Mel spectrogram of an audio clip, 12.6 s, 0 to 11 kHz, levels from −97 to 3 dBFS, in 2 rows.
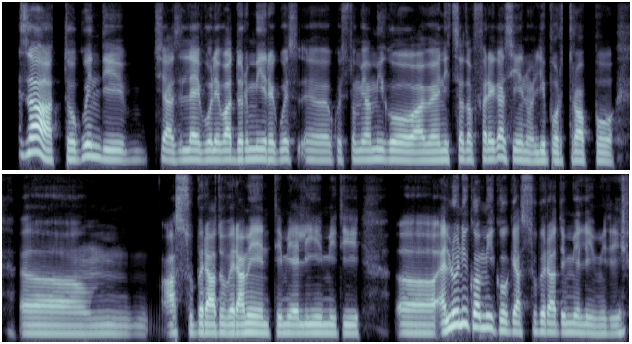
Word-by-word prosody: Esatto, 205 Hz, -, +5 dB
quindi, 140 Hz, -6 st, -2 dB
cioè, 140 Hz, -4 st, -3 dB
se 135 Hz, -, -11 dB
lei 140 Hz, 0 st, +2 dB
voleva 140 Hz, +1 st, +1 dB
dormire 145 Hz, 0 st, 0 dB
quest 145 Hz, +1 st, -6 dB
uhm, 135 Hz, -2 st, -5 dB
questo 140 Hz, +1 st, -11 dB
mio 140 Hz, 0 st, -2 dB
amico 140 Hz, -2 st, +1 dB
aveva 130 Hz, +1 st, +1 dB
iniziato 140 Hz, +2 st, -3 dB
a -, -, -4 dB
fare 145 Hz, +1 st, -1 dB
casino 140 Hz, -5 st, -2 dB
e -, -, -5 dB
lì, 130 Hz, +1 st, -2 dB
purtroppo, 125 Hz, -1 st, -3 dB, 0.3 s
uhm, 115 Hz, -1 st, -3 dB
ha 120 Hz, -, -2 dB
superato 125 Hz, 0 st, +2 dB
veramente 125 Hz, 0 st, +3 dB
i -, -, -2 dB
miei 120 Hz, -1 st, +1 dB
limiti, 125 Hz, -1 st, -2 dB, 0.3 s
uhm 125 Hz, -1 st, 0 dB, 0.2 s
è 140 Hz, -, +3 dB
l'unico 235 Hz, +1 st, +5 dB
amico 195 Hz, -6 st, +1 dB
che 145 Hz, -, +1 dB
ha -, -, +1 dB
superato 135 Hz, 0 st, -2 dB
i -, -, -2 dB
miei 130 Hz, -1 st, -2 dB
limiti, 115 Hz, 0 st, -5 dB
135 Hz, 175 wpm, -23 LUFS, 125-145 Hz, 0.3 s, Esatto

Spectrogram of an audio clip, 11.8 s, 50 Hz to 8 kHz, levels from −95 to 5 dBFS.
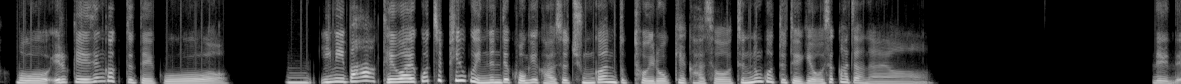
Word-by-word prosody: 뭐 205 Hz, -4 st, +1 dB
이렇게 260 Hz, +1 st, +2 dB
생각도 340 Hz, -6 st, -3 dB
되고 180 Hz, -5 st, -1 dB, 0.6 s
음 225 Hz, 0 st, 0 dB, 0.2 s
이미 295 Hz, +4 st, +2 dB
막 360 Hz, +2 st, +2 dB
대화에 295 Hz, +4 st, +6 dB
꽃을 385 Hz, +5 st, -1 dB
피우고 425 Hz, -4 st, +3 dB
있는데 235 Hz, +2 st, +3 dB
거기 225 Hz, +1 st, 0 dB
가서 185 Hz, +1 st, -2 dB
중간부터 225 Hz, -1 st, 0 dB
이렇게 190 Hz, +3 st, -1 dB
가서 170 Hz, -1 st, -4 dB
듣는 245 Hz, +9 st, +2 dB
것도 265 Hz, -7 st, -2 dB
되게 185 Hz, -2 st, -1 dB
어색하잖아요. 155 Hz, -, -5 dB, 2.2 s
네네. 195 Hz, -3 st, -5 dB
220 Hz, 260 characters per minute, -22 LUFS, 180-275 Hz, 2.2 s, 대화에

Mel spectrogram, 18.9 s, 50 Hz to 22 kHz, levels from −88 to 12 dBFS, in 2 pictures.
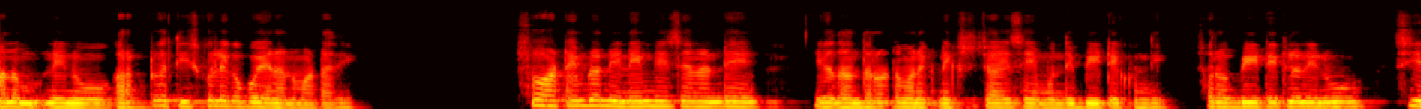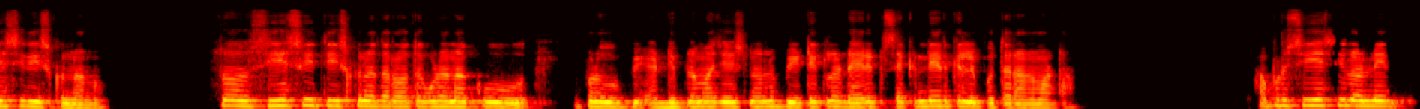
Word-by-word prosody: మనం 155 Hz, -1 st, +4 dB, 0.2 s
నేను 145 Hz, -1 st, +5 dB, 0.2 s
కరెక్ట్‌గా 150 Hz, +5 st, -3 dB
తీసుకోలేకపోయాననమాట 160 Hz, -6 st, -1 dB
అది. 145 Hz, +1 st, -7 dB, 1.2 s
సో, -, -, -21 dB
ఆ -, -, +2 dB
టైమ్‌లో 190 Hz, +1 st, 0 dB
నేనేమి 170 Hz, 0 st, +3 dB
జెసానంటే, 170 Hz, -1 st, +1 dB, 0.6 s
ఇగ 155 Hz, -, +2 dB
దాని 145 Hz, -1 st, +3 dB
తరువాత 155 Hz, 0 st, -2 dB
మనకి 140 Hz, 0 st, +1 dB
నెక్స్ట్ 140 Hz, +2 st, -4 dB
చాయిస్ 140 Hz, 0 st, -1 dB
ఏముంది 135 Hz, +1 st, 0 dB
బి‌టెక్ 140 Hz, 0 st, +2 dB
ఉంది. 140 Hz, +1 st, -3 dB, 0.3 s
సొ, -, -, -27 dB
నాకు 150 Hz, 0 st, 0 dB
బి‌టెక్‌లో 155 Hz, +1 st, +2 dB
నేను 155 Hz, +1 st, +3 dB, 0.5 s
సీఎస్‌సి 185 Hz, -1 st, 0 dB
తీసుకున్నాను. 140 Hz, -6 st, 0 dB, 0.8 s
సో, 195 Hz, -, -1 dB, 0.2 s
సీఎస్‌సి 195 Hz, +2 st, +1 dB
తీసుకున్న 185 Hz, -1 st, +1 dB
తరువాత 170 Hz, 0 st, -2 dB
కూడా 170 Hz, 0 st, +2 dB
నాకు, 165 Hz, 0 st, 0 dB, 0.6 s
ఇప్పుడు 165 Hz, -1 st, +3 dB, 0.2 s
పి 160 Hz, -, +1 dB, 0.2 s
డిప్లొమా 160 Hz, +3 st, +2 dB
చేసినోళ్ళు 165 Hz, +2 st, +1 dB
బి‌టెక్‌లో 160 Hz, +3 st, 0 dB
డైరెక్ట్ 155 Hz, +1 st, -2 dB
సెకండీయర్‌కెళ్ళిపోతారనమాట. 155 Hz, -6 st, -1 dB, 1.4 s
అప్పుడు 200 Hz, +1 st, -2 dB
సీఎస్‌సి‌లో 205 Hz, -1 st, +1 dB
నెన్ 180 Hz, -2 st, +1 dB
160 Hz, 130 wpm, -23 LUFS, 145-175 Hz, 1.4 s, నేను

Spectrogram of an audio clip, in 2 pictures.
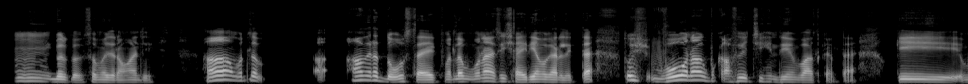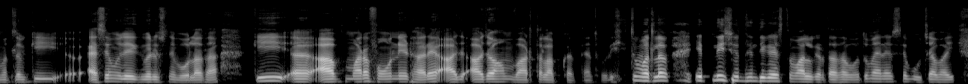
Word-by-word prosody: हुँ, 160 Hz, -, -6 dB
हुँ, 150 Hz, -3 st, -6 dB
बिल्कुल, 110 Hz, -4 st, -1 dB
समझ 110 Hz, 0 st, -5 dB
रहा 105 Hz, 0 st, -2 dB
हूँ, 100 Hz, -, -6 dB
हाँ 110 Hz, -, -2 dB
जी। 100 Hz, -2 st, -13 dB, 0.5 s
हाँ 210 Hz, +1 st, +5 dB
मतलब 185 Hz, -, -5 dB, 0.5 s
अ, -, -, -7 dB, 0.3 s
हाँ 190 Hz, +1 st, +1 dB
मेरा 195 Hz, -1 st, +1 dB
दोस्त 135 Hz, -2 st, -2 dB
है 110 Hz, -, +5 dB
एक 110 Hz, -, -1 dB
मतलब 130 Hz, +2 st, 0 dB
वो 135 Hz, -, -3 dB
ना 155 Hz, +1 st, +5 dB
ऐसी 145 Hz, -1 st, -3 dB
शायरियाँ 120 Hz, -2 st, +1 dB
वगैरह 110 Hz, -2 st, +1 dB
लिखता 100 Hz, -, 0 dB
है। -, -, -2 dB, 0.3 s
तो 200 Hz, -, +2 dB
श 185 Hz, -, -7 dB
वो 185 Hz, +8 st, +5 dB
ना 200 Hz, 0 st, +5 dB, 0.2 s
काफ़ी 130 Hz, +5 st, -2 dB
अच्छी 150 Hz, 0 st, -7 dB
हिंदी 120 Hz, -4 st, -9 dB
में 110 Hz, -, -9 dB
बात 105 Hz, -1 st, -2 dB
करता -, -, -10 dB
है, -, -, -10 dB, 0.4 s
कि 120 Hz, -3 st, -1 dB
मतलब 110 Hz, +1 st, -7 dB
की, 265 Hz, +3 st, -6 dB, 0.3 s
ऐसे 145 Hz, -, +3 dB
मुझे 130 Hz, -2 st, +2 dB
एक 115 Hz, -2 st, -5 dB
बार 120 Hz, 0 st, +1 dB
उसने 115 Hz, +1 st, -7 dB
बोला 105 Hz, 0 st, 0 dB
था 105 Hz, 0 st, -1 dB, 0.4 s
कि 160 Hz, -, +2 dB, 0.2 s
अ, -, -, -1 dB
आप 130 Hz, -1 st, +8 dB
हमारा 130 Hz, +2 st, +2 dB
फ़ोन 130 Hz, -1 st, -4 dB
नहीं 130 Hz, 0 st, 0 dB
उठा 115 Hz, -3 st, 0 dB
रहे 135 Hz, +4 st, +4 dB
आज 120 Hz, 0 st, +3 dB
आ 120 Hz, -, +6 dB
जाओ 130 Hz, 0 st, +3 dB
हम 125 Hz, -, -12 dB
वार्तालाप 110 Hz, 0 st, -1 dB
करते 100 Hz, -2 st, -14 dB
हैं 95 Hz, -, -14 dB
थोड़ी। 100 Hz, +3 st, -15 dB, 0.2 s
तो 190 Hz, -, -2 dB
मतलब 175 Hz, 0 st, +5 dB, 0.3 s
इतनी 195 Hz, +3 st, +3 dB
शुद्ध 180 Hz, -3 st, -2 dB
हिंदी 165 Hz, -1 st, +1 dB
का 155 Hz, -, +4 dB
इस्तेमाल 130 Hz, -4 st, 0 dB
करता 115 Hz, -1 st, -2 dB
था -, -, -1 dB
वो 110 Hz, 0 st, -5 dB
तो 140 Hz, -, -10 dB
मैंने 130 Hz, -1 st, -3 dB
उससे 130 Hz, +1 st, -9 dB
पूछा 120 Hz, -1 st, -5 dB
भाई, 115 Hz, 0 st, -5 dB
130 Hz, 235 wpm, -24 LUFS, 115-155 Hz, 0.5 s, आप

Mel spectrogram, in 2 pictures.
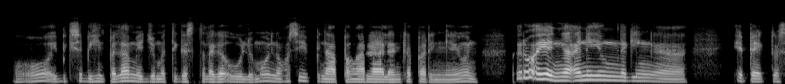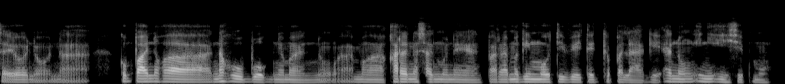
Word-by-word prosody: Oo, 145 Hz, +7 st, -3 dB
ibig 125 Hz, -, -9 dB
sabihin 140 Hz, -2 st, -1 dB
pala 130 Hz, +4 st, +2 dB
medyo 130 Hz, -5 st, -1 dB
matigas 125 Hz, 0 st, -3 dB
talaga 125 Hz, +1 st, 0 dB
ulo 120 Hz, -2 st, -3 dB
mo 155 Hz, +5 st, -2 dB
'no 130 Hz, -2 st, -3 dB
kasi 165 Hz, +3 st, -3 dB
pinapangaralan 120 Hz, -3 st, +2 dB
ka -, -, -5 dB
pa -, -, -1 dB
rin 110 Hz, -, -4 dB
ngayon. 125 Hz, +3 st, -2 dB, 0.3 s
Pero 300 Hz, +2 st, +4 dB
ayan 220 Hz, -8 st, +9 dB
nga 175 Hz, -, +7 dB
ano 195 Hz, +3 st, +6 dB
yung 205 Hz, -2 st, +4 dB
naging, 165 Hz, -3 st, -1 dB
ah, 120 Hz, -4 st, -1 dB, 0.5 s
epekto 135 Hz, 0 st, -1 dB
sa'yo 110 Hz, -4 st, -2 dB
'no, -, -, -9 dB
na -, -, -8 dB, 0.3 s
kung 145 Hz, -, -6 dB
pa'no 135 Hz, 0 st, +6 dB
ka 130 Hz, -1 st, +2 dB, 0.4 s
nahubog 120 Hz, -4 st, -2 dB
naman 105 Hz, -2 st, -6 dB
nung, 110 Hz, -, -11 dB
ah, -, -, -10 dB
mga 110 Hz, -2 st, -5 dB
karanasan 120 Hz, -1 st, +1 dB
mo 115 Hz, -, -4 dB
na 115 Hz, 0 st, -5 dB
'yan 105 Hz, -, -7 dB
para 115 Hz, 0 st, -3 dB
maging 120 Hz, +1 st, -1 dB
motivated 115 Hz, -2 st, -2 dB
ka -, -, -10 dB
palagi? 100 Hz, -1 st, -6 dB
Anong 130 Hz, -2 st, -3 dB
iniisip 120 Hz, -6 st, -4 dB
mo? 100 Hz, -2 st, -13 dB
125 Hz, 180 wpm, -23 LUFS, 115-140 Hz, 0.5 s, ayan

